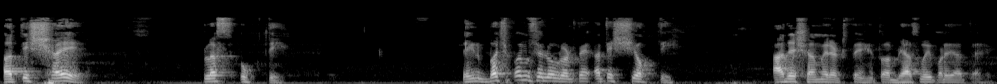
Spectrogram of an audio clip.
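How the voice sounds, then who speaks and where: A man's voice: mid-range voice, lively intonation, a little fast, few pauses. Playful male teacher quizzing a class. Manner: quizzes the class, asks for shows of hands; teasing, playful with students. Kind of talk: classroom lecture.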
